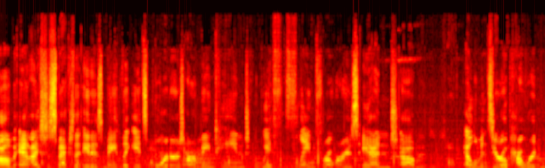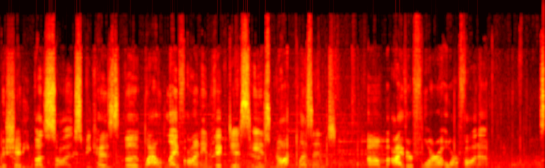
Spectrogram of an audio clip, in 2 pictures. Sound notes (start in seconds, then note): none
